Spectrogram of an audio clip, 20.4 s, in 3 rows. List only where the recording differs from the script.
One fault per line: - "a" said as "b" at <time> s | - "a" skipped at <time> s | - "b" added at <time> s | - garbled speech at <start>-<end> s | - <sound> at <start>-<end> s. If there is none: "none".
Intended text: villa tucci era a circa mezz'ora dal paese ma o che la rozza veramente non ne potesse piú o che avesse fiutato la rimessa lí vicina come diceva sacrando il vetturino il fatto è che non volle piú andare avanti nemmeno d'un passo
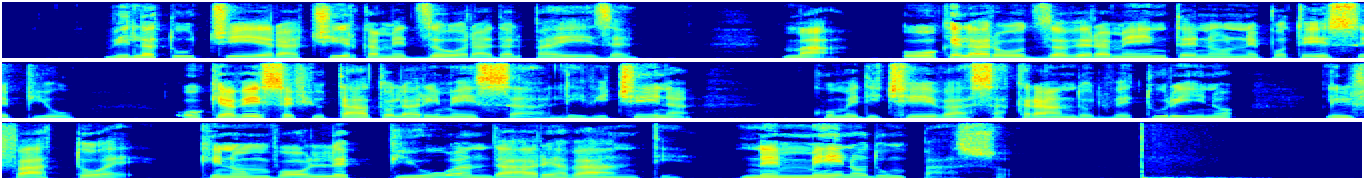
- thud at 19.3-20.0 s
